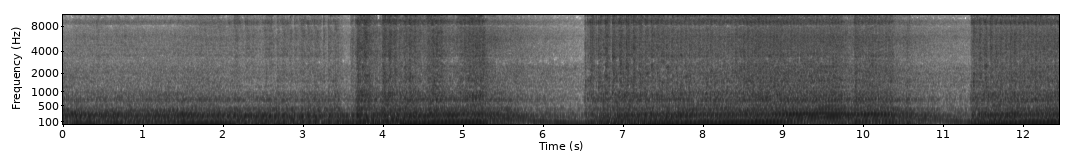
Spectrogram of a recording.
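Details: Abandoned 1980 International Scout II, engine previously seized, now running and still burning off crud; idles steadily and revs rise and fall cleanly with no knocks or misses, though it needs a carburetor.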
